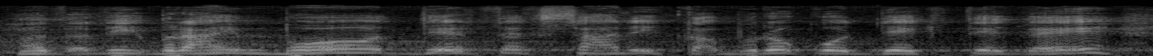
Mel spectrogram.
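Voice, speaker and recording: A man's voice: sits high, steady tone, gravelly, husky. A man preaching an emotional sermon in a sing-song, chanting style, calling on the crowd to answer him. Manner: calls on the crowd to repeat after him. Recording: long hall reverb.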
